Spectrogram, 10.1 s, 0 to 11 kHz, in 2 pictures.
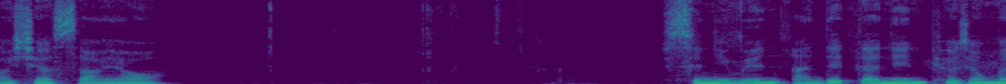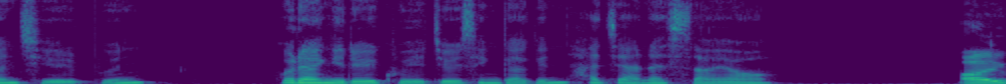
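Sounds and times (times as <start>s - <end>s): faint soft rustle: 2.1s - 4.6s.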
